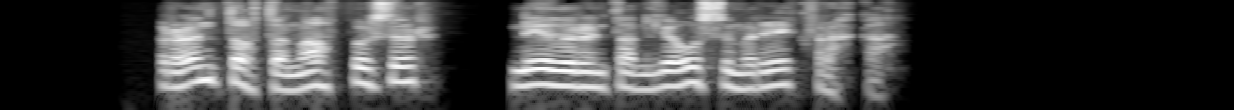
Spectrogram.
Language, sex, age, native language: Icelandic, male, 60-69, Icelandic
